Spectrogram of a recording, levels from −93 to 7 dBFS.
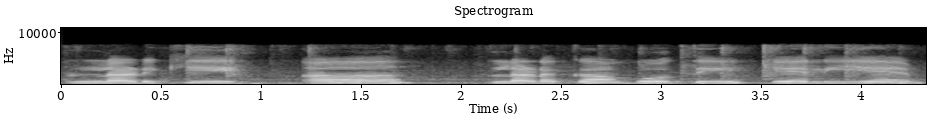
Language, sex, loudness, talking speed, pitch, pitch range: Hindi, female, -14 LUFS, 85 wpm, 280 Hz, 270-295 Hz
